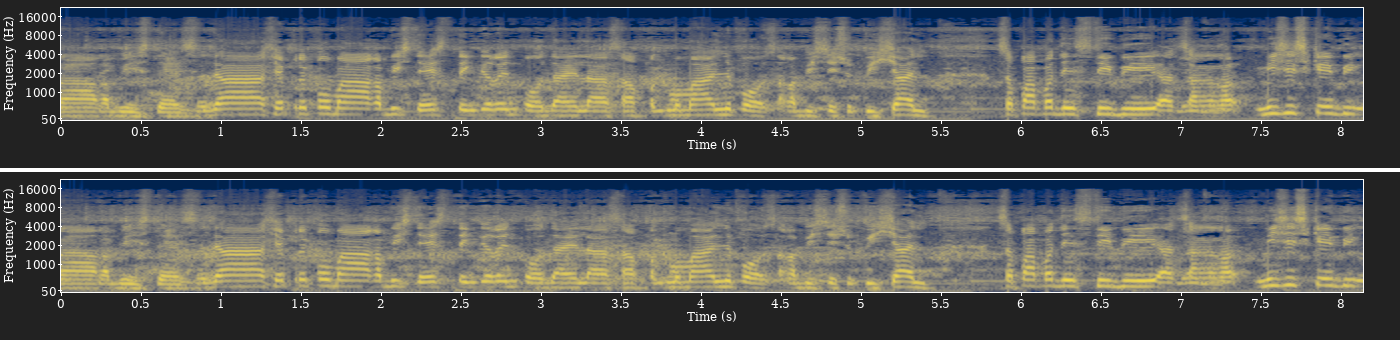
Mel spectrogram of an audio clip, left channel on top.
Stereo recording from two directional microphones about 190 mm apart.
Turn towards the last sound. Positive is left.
turn(degrees=5)  # may be behind; listen again after turning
